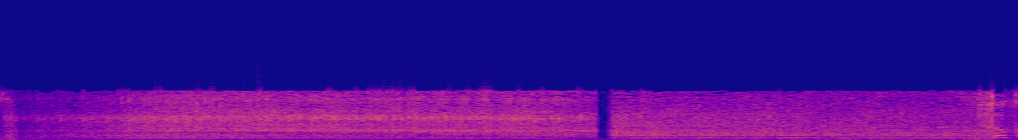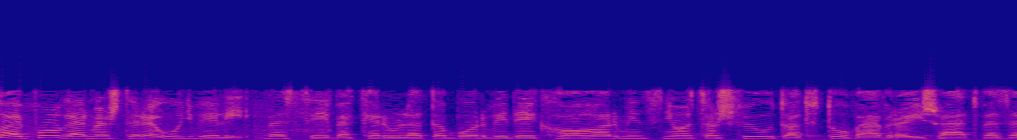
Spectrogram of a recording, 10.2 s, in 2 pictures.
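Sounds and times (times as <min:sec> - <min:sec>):
heavy trucks passing on a main road through Tokaj: 0:00.0 - 0:05.8
speech: 0:05.1 - 0:10.1.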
